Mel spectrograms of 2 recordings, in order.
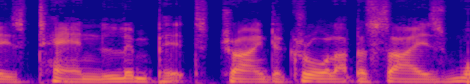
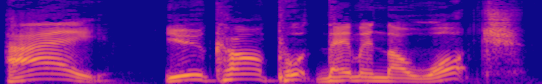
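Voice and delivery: higher, mildly raised protest; mild dwarf shout; 4 semitones higher, slower than usual. A narrator's reading. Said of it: "shouted a dwarf from the crowd".

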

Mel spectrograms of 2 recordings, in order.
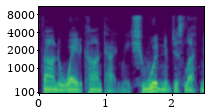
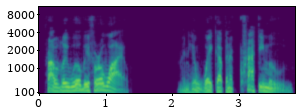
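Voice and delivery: a slight edge, higher and quick; edgy; 6 semitones higher than usual. A narrator's reading. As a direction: say it with a bit of bite. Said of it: "with a bit of an edge to her voice".

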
